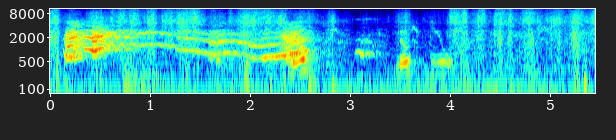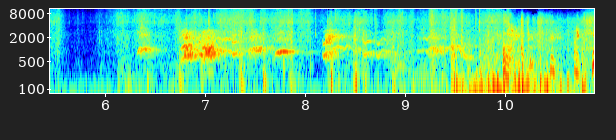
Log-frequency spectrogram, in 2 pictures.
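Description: A dog whining and barking in two spells: one at the start lasting about two and a half seconds, and another around seven seconds in.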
